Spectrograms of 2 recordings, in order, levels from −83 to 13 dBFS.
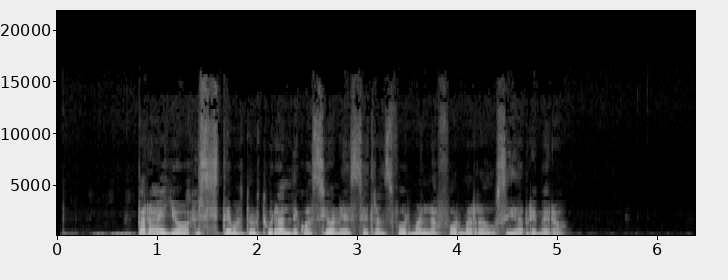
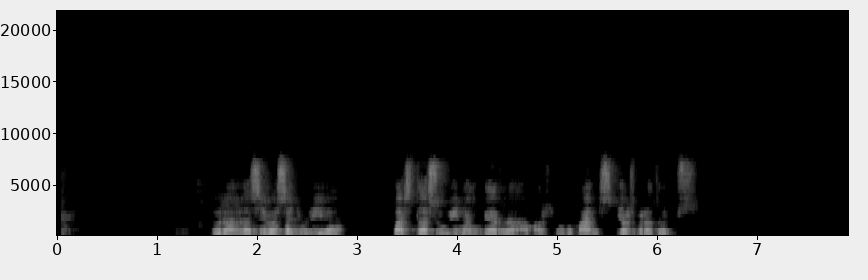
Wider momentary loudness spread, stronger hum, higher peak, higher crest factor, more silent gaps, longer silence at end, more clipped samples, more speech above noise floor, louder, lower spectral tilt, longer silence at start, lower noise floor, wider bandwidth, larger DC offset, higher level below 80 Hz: second, 6 LU vs 11 LU; neither; first, -4 dBFS vs -18 dBFS; about the same, 18 dB vs 20 dB; second, none vs 0.71-0.75 s; second, 1.3 s vs 1.55 s; neither; second, 42 dB vs over 55 dB; first, -21 LUFS vs -35 LUFS; first, -7 dB/octave vs 0 dB/octave; about the same, 0.05 s vs 0.05 s; second, -62 dBFS vs under -90 dBFS; first, 16 kHz vs 8 kHz; neither; first, -36 dBFS vs -78 dBFS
